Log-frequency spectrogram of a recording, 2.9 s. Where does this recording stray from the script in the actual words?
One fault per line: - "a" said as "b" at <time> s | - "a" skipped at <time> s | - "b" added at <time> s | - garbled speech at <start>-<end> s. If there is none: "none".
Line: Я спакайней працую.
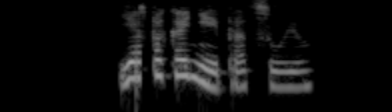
none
